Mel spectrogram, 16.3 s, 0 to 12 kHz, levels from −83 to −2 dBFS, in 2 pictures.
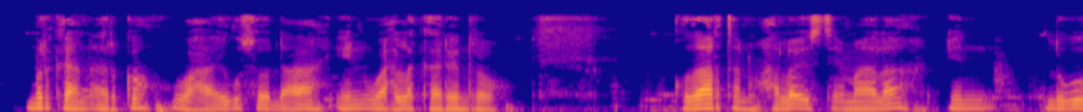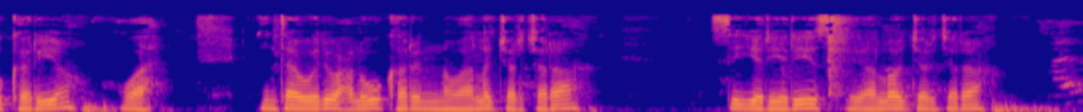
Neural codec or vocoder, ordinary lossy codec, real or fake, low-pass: none; MP3, 32 kbps; real; 7.2 kHz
